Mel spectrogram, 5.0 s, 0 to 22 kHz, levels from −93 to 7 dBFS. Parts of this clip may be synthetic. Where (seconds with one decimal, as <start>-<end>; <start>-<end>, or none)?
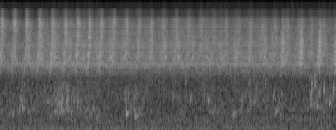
0.9-3.9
